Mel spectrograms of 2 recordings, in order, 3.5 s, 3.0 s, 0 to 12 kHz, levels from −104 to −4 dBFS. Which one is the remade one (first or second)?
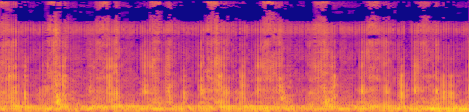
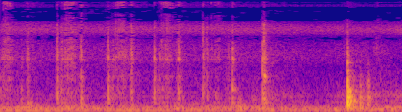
first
